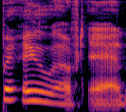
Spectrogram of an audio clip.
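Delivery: talking through a yawn. Chatting about a story's storylines with a friend, talking through a yawn. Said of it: "sorry, I talked through a yawn".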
